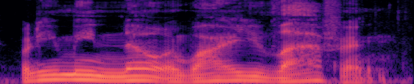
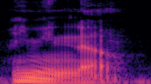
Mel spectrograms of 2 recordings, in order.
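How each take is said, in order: First: Higher and louder, disbelieving; indignant disbelief. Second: Said in the usual way. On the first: Acted. Friend says they never knew, incredulous. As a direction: push back in mock outrage. Friend denies knowing about crush.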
